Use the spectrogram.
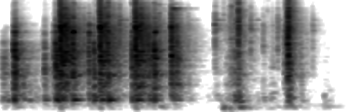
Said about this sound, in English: I'm starting to think that typewriter gives you too much power.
